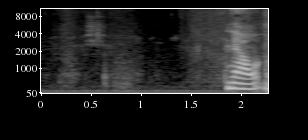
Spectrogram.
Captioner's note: speaking French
